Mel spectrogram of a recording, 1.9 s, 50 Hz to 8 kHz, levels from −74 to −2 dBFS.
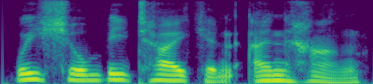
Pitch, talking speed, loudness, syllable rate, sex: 135 Hz, 195 wpm, -15 LUFS, 4.3 syllables/s, female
